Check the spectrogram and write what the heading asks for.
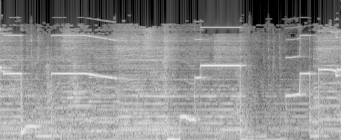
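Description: Free-improvised experimental music from a small live band. A black wind instrument plays long held notes that jump abruptly and slide in pitch, including a slow downward slide about a second in, over low bass tones.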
